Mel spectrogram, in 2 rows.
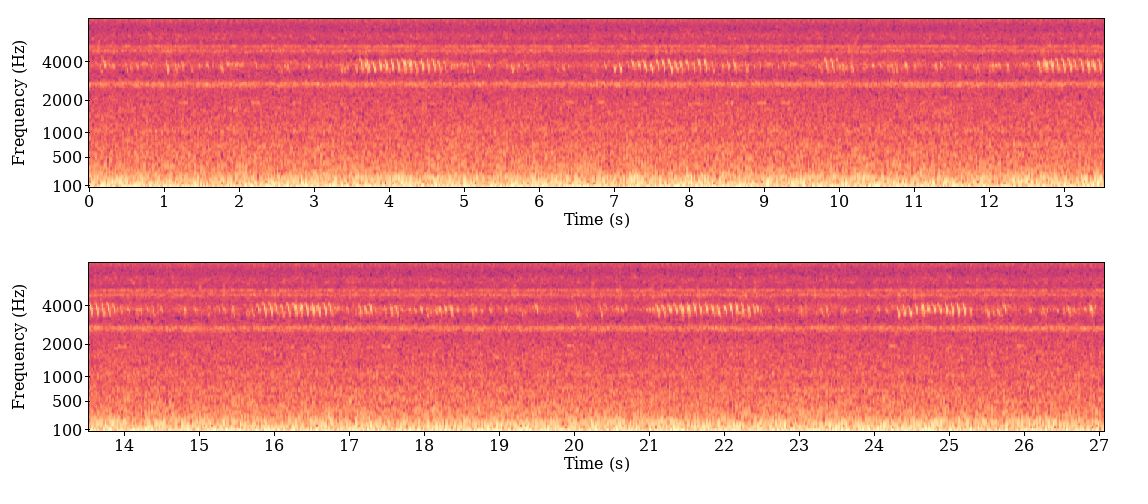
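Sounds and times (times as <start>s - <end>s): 
high insect trills: 0.0s - 27.0s.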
